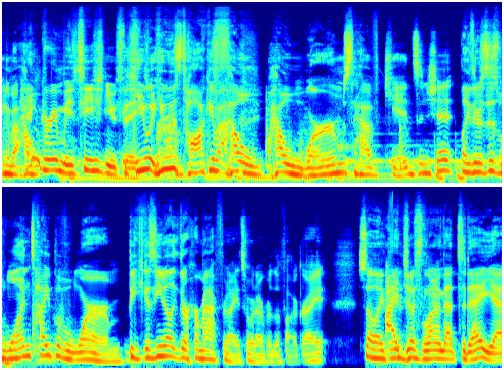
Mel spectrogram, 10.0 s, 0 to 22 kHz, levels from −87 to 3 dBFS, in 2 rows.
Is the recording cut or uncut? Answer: cut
